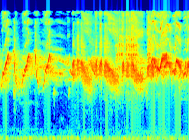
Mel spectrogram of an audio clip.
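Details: Chinese hwamei (Garrulax canorus), female dancing to fire up the male; sharp up-down whistled sweeps give way to a dense, rapid warble, over a steady low hum.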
